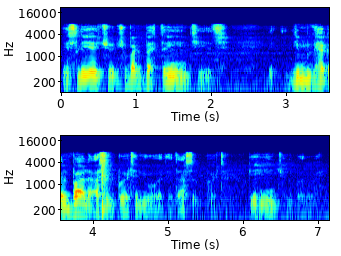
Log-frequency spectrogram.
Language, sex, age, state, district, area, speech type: Kashmiri, male, 60+, Jammu and Kashmir, Srinagar, urban, spontaneous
